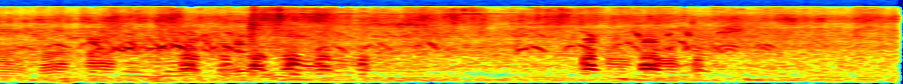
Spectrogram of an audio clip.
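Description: Canada goose honking angrily: a run of quick honks in the first two seconds and another short run about three seconds in.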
